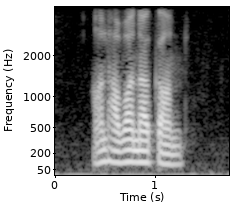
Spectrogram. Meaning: improbable, unlikely
- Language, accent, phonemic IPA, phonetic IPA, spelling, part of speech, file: Armenian, Eastern Armenian, /ɑnhɑvɑnɑˈkɑn/, [ɑnhɑvɑnɑkɑ́n], անհավանական, adjective, Hy-անհավանական .ogg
